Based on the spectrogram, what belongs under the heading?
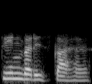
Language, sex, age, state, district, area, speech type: Hindi, female, 45-60, Uttar Pradesh, Mau, rural, conversation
